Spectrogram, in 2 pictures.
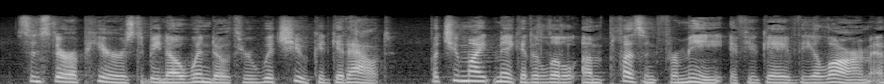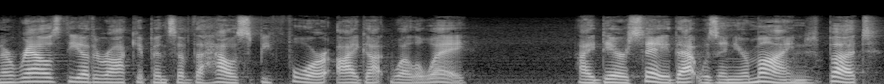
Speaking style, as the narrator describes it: observed evenly

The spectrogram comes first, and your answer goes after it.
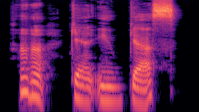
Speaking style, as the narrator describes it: he answered with a bitter laugh

